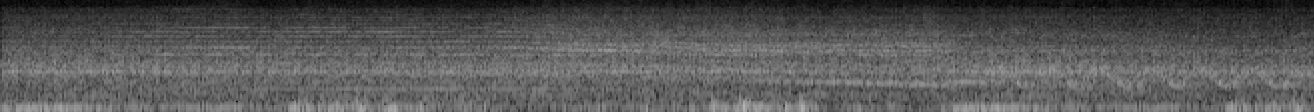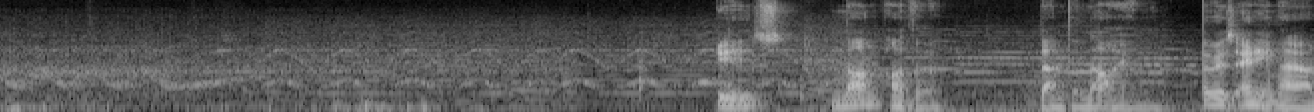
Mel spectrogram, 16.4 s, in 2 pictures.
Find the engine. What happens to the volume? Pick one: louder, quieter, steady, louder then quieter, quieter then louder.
quieter.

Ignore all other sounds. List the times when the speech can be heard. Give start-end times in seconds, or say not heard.
12.7-16.3.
